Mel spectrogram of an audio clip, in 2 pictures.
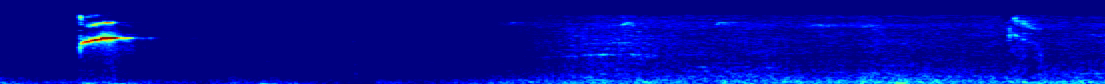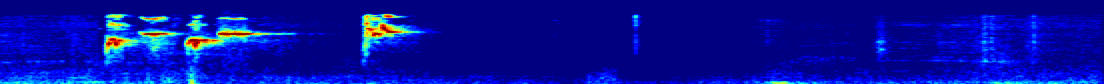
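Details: Asian pied starling singing vigorously in a masteran, a training recording, giving a sharp whistled note, then after a pause a tight burst of three or four bright chirps and a final whistle over a low rumbling background hum.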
